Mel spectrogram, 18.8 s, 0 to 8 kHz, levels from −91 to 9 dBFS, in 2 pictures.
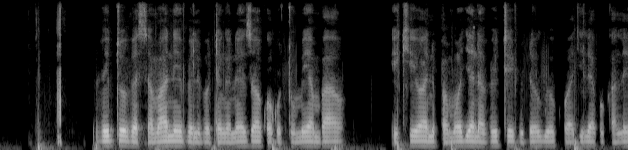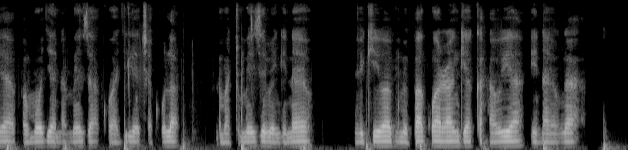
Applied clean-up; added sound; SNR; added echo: neural mask model Resemble Enhance denoiser.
